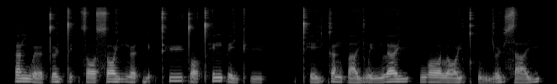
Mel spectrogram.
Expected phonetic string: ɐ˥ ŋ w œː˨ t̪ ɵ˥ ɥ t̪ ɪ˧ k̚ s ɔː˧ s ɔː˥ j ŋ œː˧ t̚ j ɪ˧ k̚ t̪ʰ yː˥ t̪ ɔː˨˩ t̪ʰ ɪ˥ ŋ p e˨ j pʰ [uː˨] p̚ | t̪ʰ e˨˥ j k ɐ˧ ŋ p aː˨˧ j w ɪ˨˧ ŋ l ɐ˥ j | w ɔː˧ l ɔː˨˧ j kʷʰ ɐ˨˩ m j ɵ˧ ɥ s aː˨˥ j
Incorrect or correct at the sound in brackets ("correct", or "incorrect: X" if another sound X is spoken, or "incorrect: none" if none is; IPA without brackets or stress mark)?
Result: incorrect: yː˨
